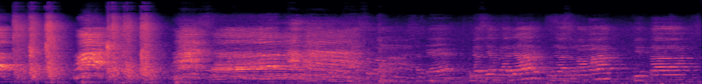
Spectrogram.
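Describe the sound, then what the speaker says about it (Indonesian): Sixth-grade pupils in a classroom perform a rhythmic spirit clap, a patterned series of loud, sharp group claps and thumps mixed with their chanting voices. "Tepuk semangat."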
